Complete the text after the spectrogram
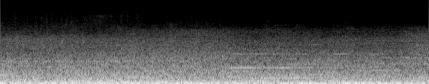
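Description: Giant serpents slither and rumble with a deep, steady roar.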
